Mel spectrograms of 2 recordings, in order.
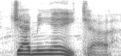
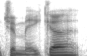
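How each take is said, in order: First: Put-on high, drawn-out affected British accent; mock British accent, absurdly elongated Jamaica; Ian Fleming. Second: Said in the usual way. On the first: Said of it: "he'll go, like". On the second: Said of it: "instead of saying Jamaica in a British accent".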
